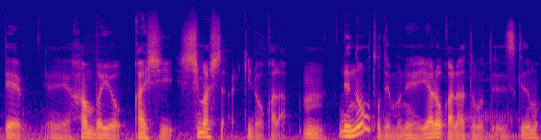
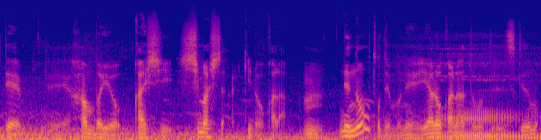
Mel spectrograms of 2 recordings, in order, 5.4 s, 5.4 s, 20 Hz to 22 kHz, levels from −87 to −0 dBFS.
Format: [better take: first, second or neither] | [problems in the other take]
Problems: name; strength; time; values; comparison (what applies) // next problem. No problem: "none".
first | traffic noise; loud; throughout; 4 dB below the speech; faint in the first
